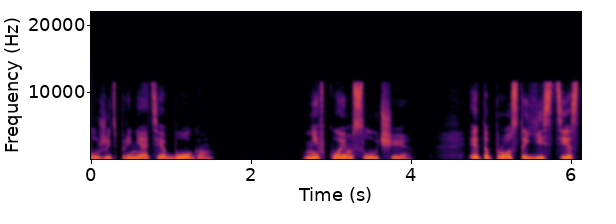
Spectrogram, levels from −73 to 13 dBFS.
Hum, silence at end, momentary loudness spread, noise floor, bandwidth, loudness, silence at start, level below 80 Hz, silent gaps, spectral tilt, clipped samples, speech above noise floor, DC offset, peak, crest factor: none; 0.05 s; 12 LU; -73 dBFS; 12 kHz; -17 LUFS; 0 s; -64 dBFS; none; -4 dB/octave; under 0.1%; 56 dB; under 0.1%; 0 dBFS; 18 dB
